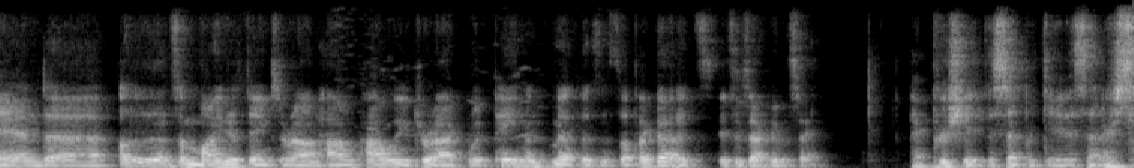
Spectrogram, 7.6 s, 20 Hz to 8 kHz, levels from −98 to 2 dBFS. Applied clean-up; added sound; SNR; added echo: neural mask model DeepFilterNet 3.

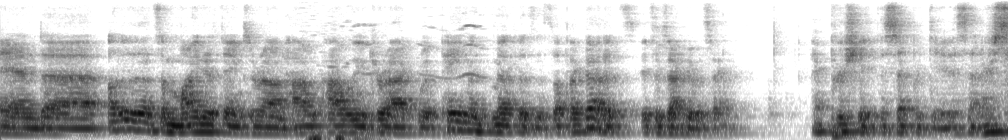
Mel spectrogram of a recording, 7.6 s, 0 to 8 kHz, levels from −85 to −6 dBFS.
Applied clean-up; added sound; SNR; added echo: none; Squeak; 16 dB; reverberation time 0.6 s.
